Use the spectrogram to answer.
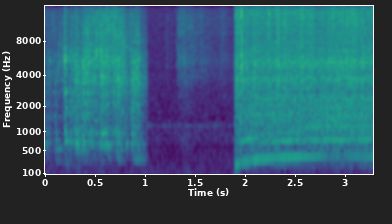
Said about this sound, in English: Now add your toasted ingredients into the blender and blitz it on high.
